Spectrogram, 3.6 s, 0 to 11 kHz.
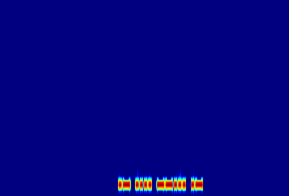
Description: Morse code, heard as a keyed tone, about 46 wpm, 700 Hz. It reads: AH7A
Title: USA Call Signs - 4 Characters - Repeated 2x - 45wpm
